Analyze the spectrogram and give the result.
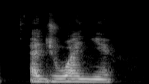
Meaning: first/third-person singular present subjunctive of adjoindre
- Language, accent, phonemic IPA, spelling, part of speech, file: French, Canada, /ad.ʒwaɲ/, adjoigne, verb, LL-Q150 (fra)-adjoigne.wav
